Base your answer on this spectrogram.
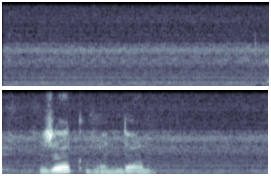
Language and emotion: Russian, neutral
